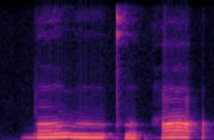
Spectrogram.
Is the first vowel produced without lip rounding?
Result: no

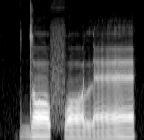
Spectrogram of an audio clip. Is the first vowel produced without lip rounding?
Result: no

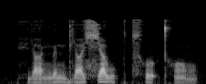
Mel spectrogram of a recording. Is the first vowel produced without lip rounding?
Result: yes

